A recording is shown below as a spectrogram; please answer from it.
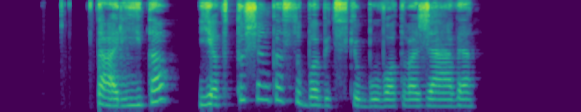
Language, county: Lithuanian, Panevėžys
